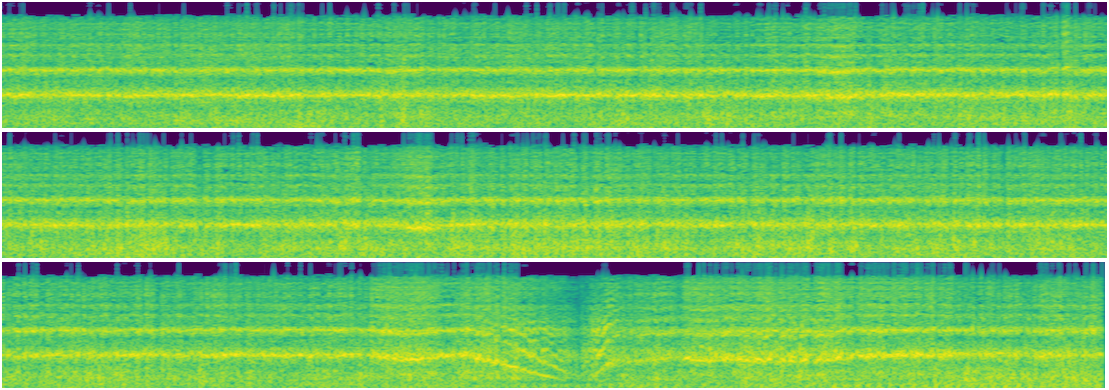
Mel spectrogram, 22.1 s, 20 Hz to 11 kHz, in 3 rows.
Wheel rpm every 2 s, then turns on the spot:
230, 230, 230, 230, 240, 230, 230, 230, 230, 130, 230.
none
